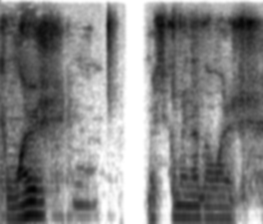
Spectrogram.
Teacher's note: It has like an N towards it, like a nasal sound towards the end, like wanj.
